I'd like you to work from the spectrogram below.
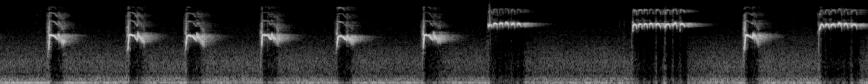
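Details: Chinese bulbul training song with sharp harsh-note fill for competition birds: sharp downslurred chirps repeated about every 0.6 seconds, then high sustained whistles alternating with single chirps.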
